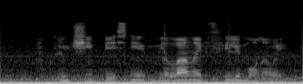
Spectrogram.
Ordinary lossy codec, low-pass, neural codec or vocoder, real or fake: MP3, 48 kbps; 7.2 kHz; none; real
